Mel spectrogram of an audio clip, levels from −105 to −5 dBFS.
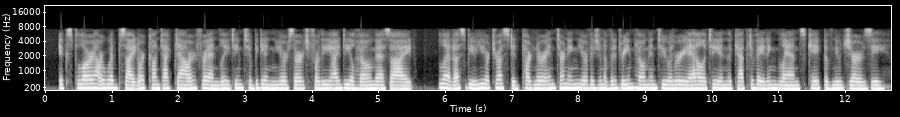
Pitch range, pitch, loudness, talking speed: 165-180 Hz, 175 Hz, -10 LUFS, 195 wpm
